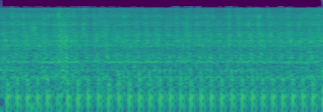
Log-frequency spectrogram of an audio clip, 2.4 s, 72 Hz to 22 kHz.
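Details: Rebuilt water-seized Predator 6.5HP Honda-clone single-cylinder engine on a Baja Warrior minibike, break-in after clean and rebuild: fired right up, idling then brought to governor speed; steady even putter, no knocks, misses, smoke or bad sounds. Normal idle.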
